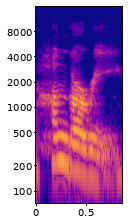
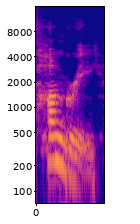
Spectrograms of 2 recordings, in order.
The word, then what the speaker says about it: Hungary: souvenir from budapest hungry there's a hungary hungary gotta gotta put that other syllable in there otherwise it's just hungry i have ten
